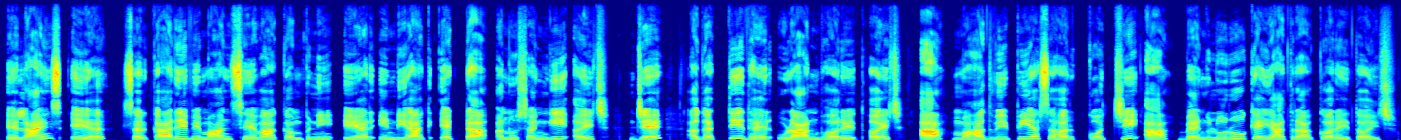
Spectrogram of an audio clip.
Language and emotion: Maithili, neutral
